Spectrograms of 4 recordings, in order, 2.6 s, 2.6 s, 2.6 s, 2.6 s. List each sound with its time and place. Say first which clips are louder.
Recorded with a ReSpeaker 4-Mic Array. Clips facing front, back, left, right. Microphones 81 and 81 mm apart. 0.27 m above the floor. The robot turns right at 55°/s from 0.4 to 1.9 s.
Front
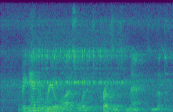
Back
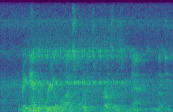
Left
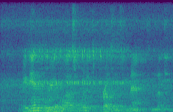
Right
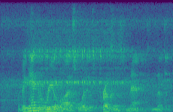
0.3 s a man speaking: back 2 dB, right 4 dB; 85° right, 3.5 m; by 2.5 s 5° right, 3.5 m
